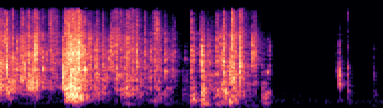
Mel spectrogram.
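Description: Crinkling plastic as a packet of stale pork scratchings is opened, a busy, loud rustle lasting over a second, then a brief pause and a couple of faint clicks.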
